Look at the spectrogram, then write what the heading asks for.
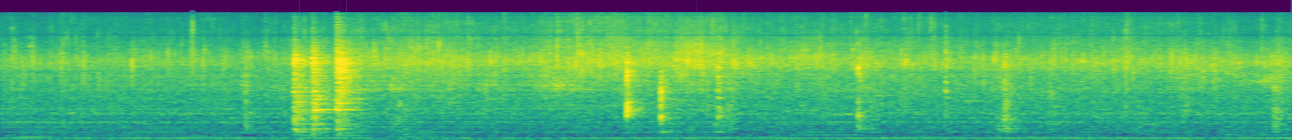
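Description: Potatoes and a katla fish head frying and sizzling in oil and masala in a pan while a spatula stirs them. About three seconds in there is a quick run of loud spatula knocks and scrapes against the pan, with a few single clicks later on.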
